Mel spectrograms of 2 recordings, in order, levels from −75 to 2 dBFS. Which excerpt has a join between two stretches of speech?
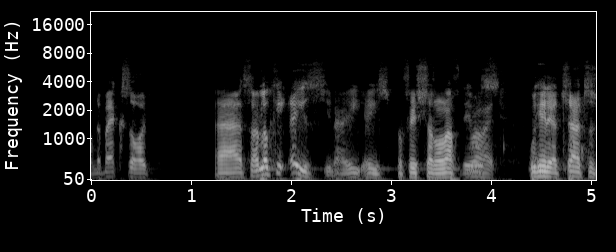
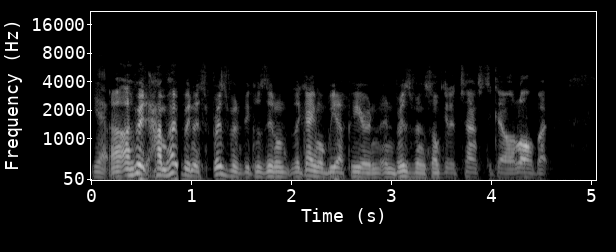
first; 1 cut; at 3.7 s

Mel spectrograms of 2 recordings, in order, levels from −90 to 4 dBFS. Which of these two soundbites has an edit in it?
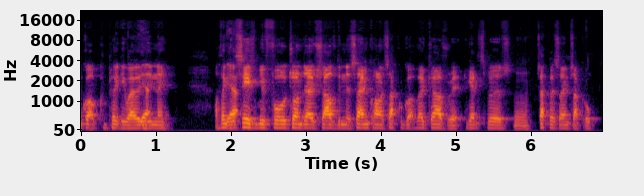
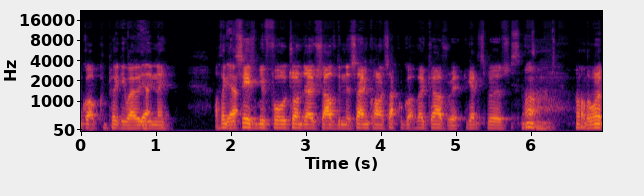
second; 1 cut; at 5.7 s

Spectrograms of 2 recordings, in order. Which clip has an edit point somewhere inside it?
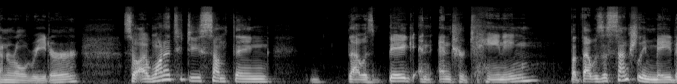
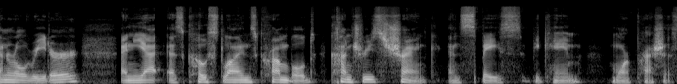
second; 2 cuts; at 1.2 s, 3.2 s

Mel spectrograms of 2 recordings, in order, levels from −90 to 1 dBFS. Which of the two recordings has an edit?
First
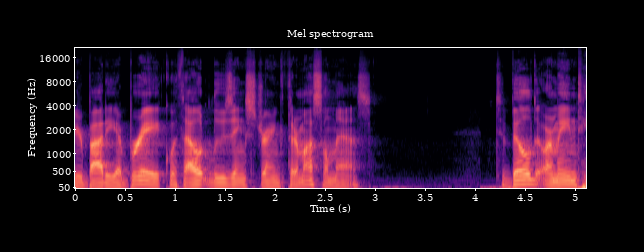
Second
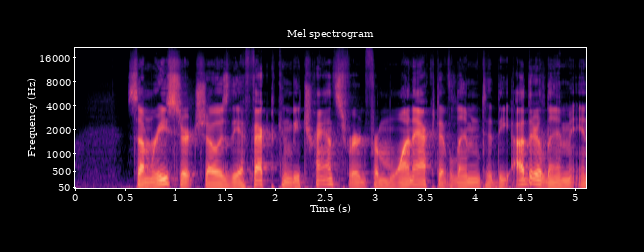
first; 1 cut; at 4.1 s

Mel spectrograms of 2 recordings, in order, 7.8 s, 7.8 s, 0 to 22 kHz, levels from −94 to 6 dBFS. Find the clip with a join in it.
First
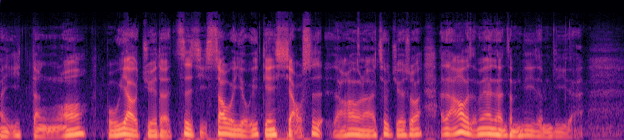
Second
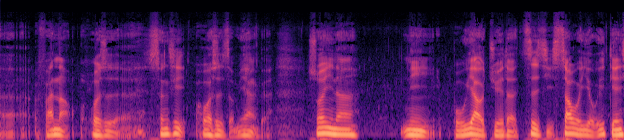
first; 3 cuts; at 1.2 s, 4.1 s, 5.5 s

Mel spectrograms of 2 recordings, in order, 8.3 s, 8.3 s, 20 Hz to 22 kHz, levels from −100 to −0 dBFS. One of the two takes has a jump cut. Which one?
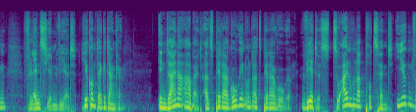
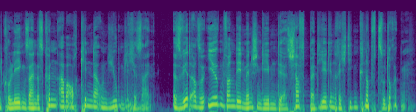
first; 2 cuts; at 1.6 s, 5.9 s

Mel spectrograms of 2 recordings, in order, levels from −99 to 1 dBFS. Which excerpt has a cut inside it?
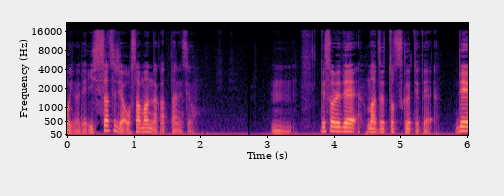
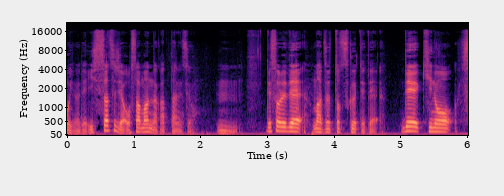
second; 1 cut; at 2.2 s

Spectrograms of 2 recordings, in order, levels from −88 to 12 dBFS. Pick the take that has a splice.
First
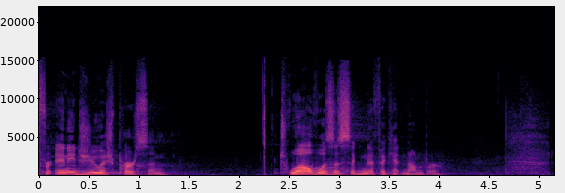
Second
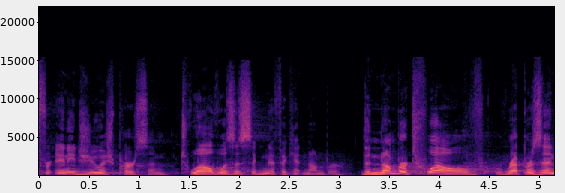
second; 2 cuts; at 1.4 s, 3.1 s

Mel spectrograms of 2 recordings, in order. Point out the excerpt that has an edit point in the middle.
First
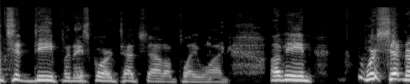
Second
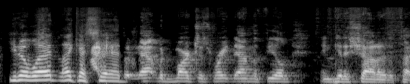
second; 1 cut; at 1.2 s

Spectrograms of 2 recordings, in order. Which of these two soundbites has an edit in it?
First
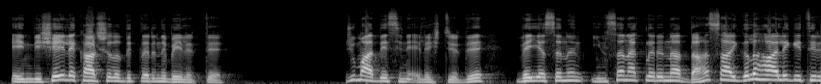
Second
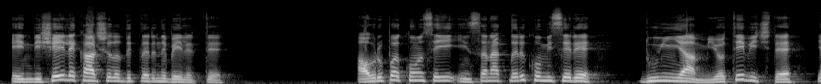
first; 1 cut; at 3.5 s

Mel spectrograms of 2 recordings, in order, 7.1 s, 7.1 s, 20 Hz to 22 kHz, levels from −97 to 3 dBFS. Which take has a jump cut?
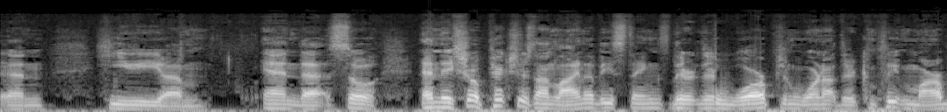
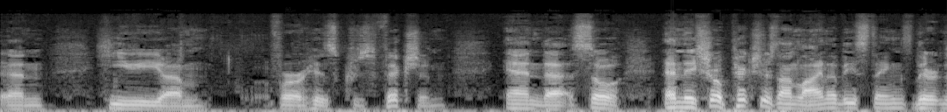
first; 2 cuts; at 1.9 s, 5.4 s

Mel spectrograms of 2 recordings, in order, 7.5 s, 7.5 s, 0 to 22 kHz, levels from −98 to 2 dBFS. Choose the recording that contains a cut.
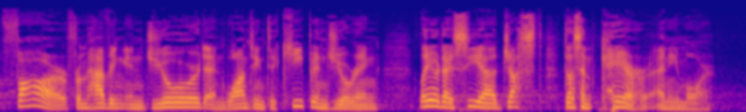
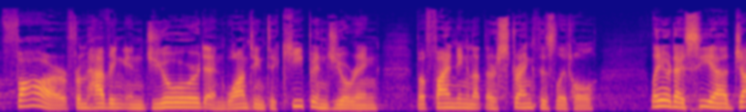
first; 1 cut; at 4.1 s

